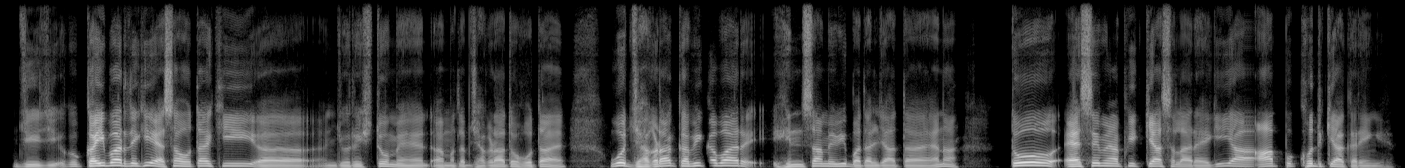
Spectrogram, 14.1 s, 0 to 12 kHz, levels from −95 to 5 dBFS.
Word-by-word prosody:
जी, 120 +1 -3
जी, 110 +2 -7
क 145 0 -6
कई 175 +2 +9
बार 205 0 +6
देखिए 180 +2 +1
ऐसा 180 - +1
होता 165 +1 0
है 175 - +2
कि 170 -1 -4
अ, - - -5 0.8
जो 110 0 -4
रिश्तों 115 +8 -4
में 120 -5 -3
है 105 +1 -5
अ, 100 -1 -5
मतलब 100 +3 -7
झगड़ा 100 +4 -3
तो 120 0 -4
होता 105 +5 -2
है, 110 +3 -7 0.5
वो 195 +3 +5
झगड़ा 130 +5 +2
कभी-कभार 185 +1 +1 0.3
हिंसा 120 - -1
में 160 -2 -2
भी 160 - 0
बदल 100 -1 -2
जाता 100 0 -5 0.2
है, 95 - -6
है 115 - -3
ना? 140 -5 -5 0.5
तो 205 +1 +7
ऐसे 150 +6 +5
में 180 -1 -1
आपकी 170 +1 -2
क्या 160 +2 +1
सलाह 120 -4 -4
रहेगी 110 - -6
या 165 - 0 0.3
आप 165 0 -3
खुद 170 -2 0
क्या 140 -5 +1
करेंगे? 90 -2 -9
145 Hz, 190 wpm, -21 LUFS, 110-170 Hz, 0.8 s, कई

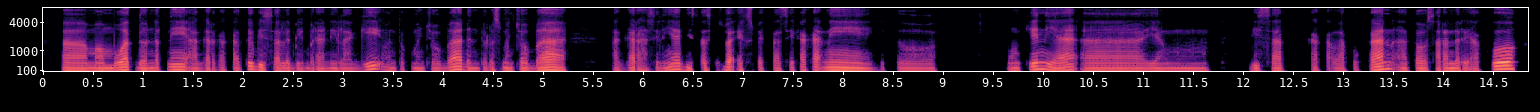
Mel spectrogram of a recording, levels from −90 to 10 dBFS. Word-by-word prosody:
eee, 110 -1 +2
membuat 110 +3 +4
donat 110 +1 0
nih, 130 0 +4
agar 110 +3 -5
Kakak 105 -1 -8
tuh - - +6
bisa 115 -1 0
lebih 105 0 -4
berani 105 0 -4
lagi 105 - -1
untuk 110 -3 -9
mencoba 105 +6 +1
dan 105 -2 -4
terus 110 0 -6
mencoba, 110 +2 +3 0.4
agar 100 +4 -4
hasilnya 120 +6 0
bisa 110 -3 -4
sesuai 120 +2 -1
ekspektasi 110 0 -8
Kakak 120 +1 -2
nih, 115 -3 +4
gitu. 105 -1 -7 0.7
Mungkin 140 +7 +3
ya, 120 +2 +3
eee, 110 -1 -1
yang 105 - -4 0.8
bisa 105 -1 -3 0.2
Kakak 105 0 -11
lakukan 120 +10 +2
atau 105 -4 -2
saran 105 0 0
dari 105 - -3
aku, 150 +11 +8
110 Hz, 140 wpm, -26 LUFS, 105-115 Hz, 0.8 s, aku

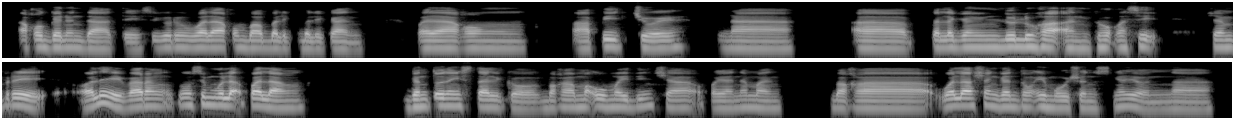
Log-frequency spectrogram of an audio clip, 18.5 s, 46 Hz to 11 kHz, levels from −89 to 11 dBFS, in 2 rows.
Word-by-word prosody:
ako 140 +1 0
gano'n 135 -1 -1
dati 120 -2 -1
siguro 135 +3 -4
wala 135 0 +5
akong 135 +1 -7
babalik-balikan. 120 -3 -2 0.4
Wala 130 0 +3
akong, 125 0 -3 0.6
ah, 120 - 0
picture 135 -1 -1 0.3
na, 120 -2 -2 0.5
ah, 125 -1 +2 0.2
talagang 140 +1 0
luluhuhaan 140 -3 +3
ko 135 +3 -2
kasi 135 +1 -4 0.4
siyempre 145 +4 +2 0.2
wala, - - +4
eh, 140 - +3
parang 150 +2 +4
kung 170 +1 -1
simula 170 -2 +4
pa 160 -1 +7
lang, 130 -1 +3 0.8
ganito 145 +2 +3
na 160 -1 +2
style 140 -3 +1
ko 115 -2 -3
baka 140 +2 -1
maumay 140 -1 -1
din 150 +4 -8
siya 135 -3 -2
o - - -22
kaya 125 0 -3
naman 135 -2 -5 0.4
baka 125 -1 +1
wala 160 +2 +6
siyang 160 -3 -2
ganitong 140 -1 -2
emotions 130 -3 -4
ngayon 115 -7 -4
na, 115 -1 -4
135 Hz, 140 wpm, -23 LUFS, 125-140 Hz, 0.8 s, pa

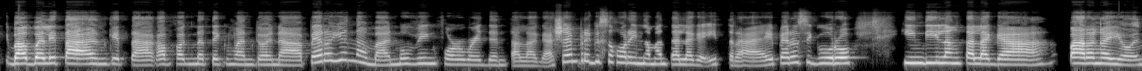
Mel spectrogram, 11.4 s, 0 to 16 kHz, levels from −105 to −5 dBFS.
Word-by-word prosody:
babalitaan 280 -1 +5
kita 225 -5 -4
kapag 255 +1 -4
natikman 255 -2 -6
ko 235 -1 -3
na, 220 -2 0
pero 365 +6 +2
yun 425 0 -4
naman 245 -9 -4
moving 275 +2 -6
forward 235 -2 -6
din 220 0 -11
talaga, 195 -4 -8
siyempre 385 +3 0
gusto 360 0 -5
ko 330 -2 -3
rin 290 -2 -3
naman 260 0 -6
talaga 245 -2 -3
i-try 215 -4 -6
pero 295 +2 0
siguro 290 -2 +1 0.5
hindi 310 0 +2
lang 300 -1 +2
talaga 250 -4 +3 0.3
para 295 0 +8
ngayon. 245 -5 +1
260 Hz, 140 wpm, -22 LUFS, 235-295 Hz, 0.5 s, para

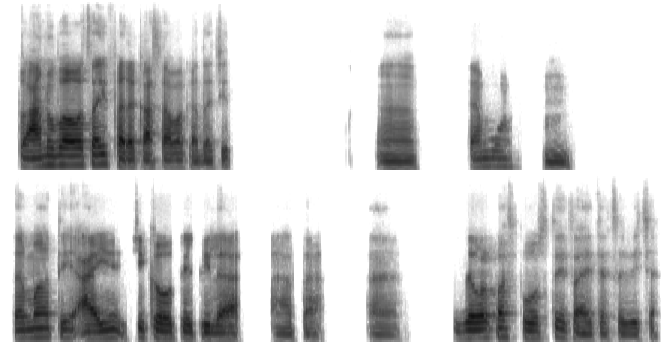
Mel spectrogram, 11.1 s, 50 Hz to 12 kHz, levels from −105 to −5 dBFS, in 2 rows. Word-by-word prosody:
तो 120 - -1
अनुभवाचाही 135 +3 +6
फरक 105 - +3
असावा 100 +1 0
कदाचित. 90 0 -7 1.2
अ, 90 -1 -6 0.5
त्यामुळं 115 +1 -8 0.3
हं. 85 -1 -7 1.0
तर 115 - 0
मग 130 +2 +2
ती 120 - -3
आई 105 +4 +3 0.2
शिकवते 110 -2 +1
तिला 95 -2 +1 0.4
आता 85 - -10 0.4
हं, 85 -2 -12 0.6
जवळपास 125 +2 +3
पोहचतेच 115 +1 -3
आहे 85 - -1
त्या 90 0 -9
चवीच्या. 85 0 -6
110 Hz, 115 wpm, -24 LUFS, 90-120 Hz, 1.2 s, अनुभवाचाही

